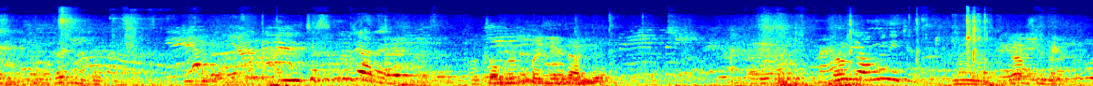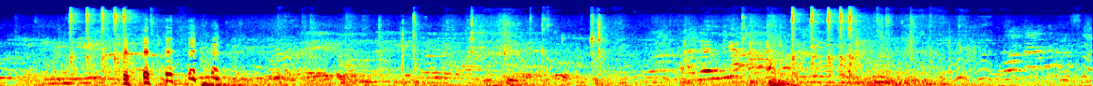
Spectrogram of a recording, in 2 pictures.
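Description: A crowd chatters nearby in an echoing hall.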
